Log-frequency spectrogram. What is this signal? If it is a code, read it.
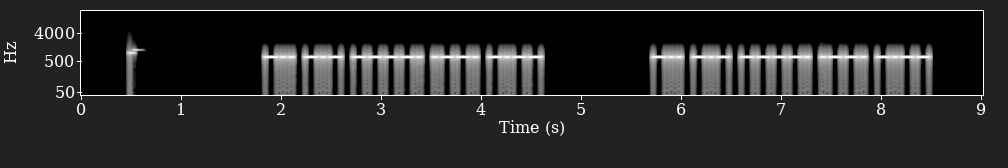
Morse code, heard as a keyed tone, about 30 wpm, 700 Hz. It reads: DK9PY DK9PY
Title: Call Signs Repeated 2x - 30wpm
